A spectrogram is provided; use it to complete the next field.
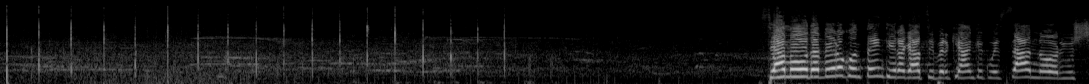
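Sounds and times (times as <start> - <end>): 
audience clapping for performers on stage: 0.0 - 7.6
speech: 7.7 - 10.8.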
